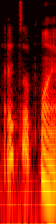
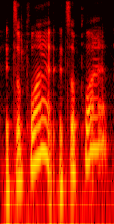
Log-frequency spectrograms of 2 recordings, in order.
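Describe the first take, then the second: First: Said in the usual way. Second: High, rising "It's a plant". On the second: Acted. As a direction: sing it up high, questioning. Repeating the word with changing tune.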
